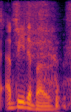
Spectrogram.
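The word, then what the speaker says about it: Abiteboul: Did I pronounce that right? I never get it right. Abidebo. – Fabulous pronunciation. Fabulous.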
